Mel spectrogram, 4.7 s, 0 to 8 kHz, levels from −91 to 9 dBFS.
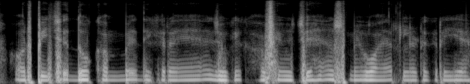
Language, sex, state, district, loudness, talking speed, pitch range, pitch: Hindi, male, Uttarakhand, Tehri Garhwal, -21 LUFS, 240 wpm, 145-155 Hz, 150 Hz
